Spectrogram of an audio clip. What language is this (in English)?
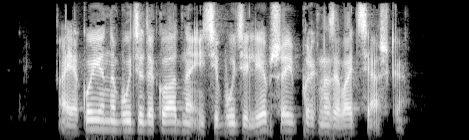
Belarusian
